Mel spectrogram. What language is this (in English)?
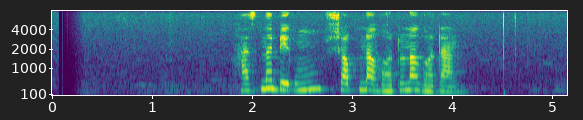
Bangla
